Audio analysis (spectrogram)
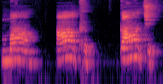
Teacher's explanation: मुख से और नासिका दोनों ही जगह से क्या वायु निकलती है और तब इसका उच्चारण किया जाता है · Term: अनुनासिक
